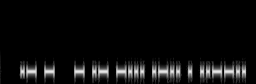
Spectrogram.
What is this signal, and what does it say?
Morse code, heard as a keyed tone, about 40 wpm, 600 Hz. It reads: AT TABLE?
